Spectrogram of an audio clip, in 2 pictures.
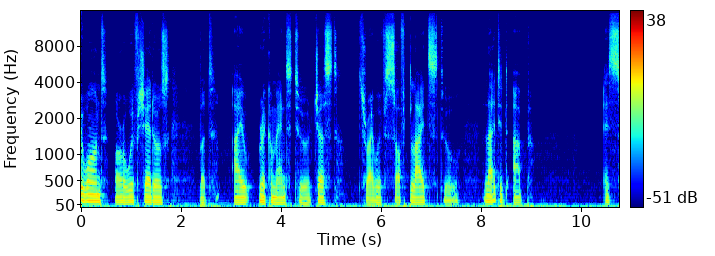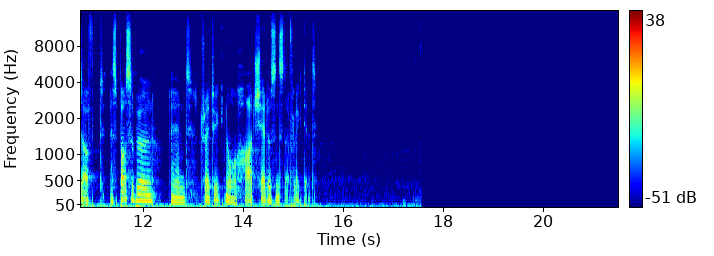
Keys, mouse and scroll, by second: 0.0 click, 0.4-1.2 middle drag, 1.2 click, 1.6 middle click, 2.1 click, 2.4 click, 2.8 click, 3.1 click, 3.3 middle click, 3.8 click, 3.9-4.3 scroll up 1, 4.3 scroll down 3, 4.6 click, 5.1 middle click, 5.3 click, 7.8 middle click, 8.4 click, 8.5-8.8 scroll up 1, 8.8 click, 9.8 scroll down 1, 9.9 middle click, 10.9-11.7 drag, 11.7-13.2 middle drag, 13.2 scroll down 1, 13.7-15.0 middle drag, 15.0 click, 15.5-21.0 middle drag.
